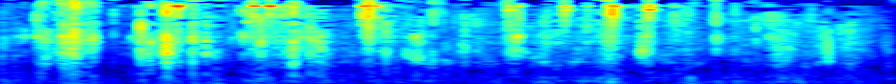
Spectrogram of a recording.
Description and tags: Recorded with an small Olympus recorder set on the ground next to an open package of crackers. This medium-large dog has a long mouth (like a echoing cave) and all her teeth, which makes for some hearty crunching sounds. There's a full longer version of her munching on the sleeve of crackers uploaded here too
Her collar tags jingle a bit too -sorry about that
